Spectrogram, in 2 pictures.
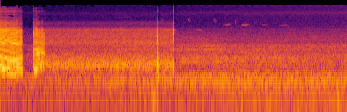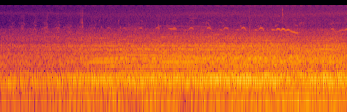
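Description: A short burst of scanner-radio speech at the very start, the tail of a trackside defect detector's report, then a freight train approaching out of sight, its steady multi-toned sound growing louder from about halfway through.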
